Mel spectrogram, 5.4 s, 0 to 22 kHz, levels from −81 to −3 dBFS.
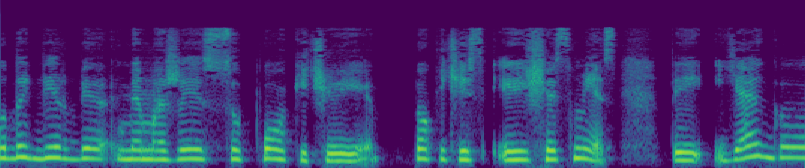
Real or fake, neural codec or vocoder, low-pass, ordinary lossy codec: fake; codec, 44.1 kHz, 2.6 kbps, DAC; 14.4 kHz; MP3, 48 kbps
